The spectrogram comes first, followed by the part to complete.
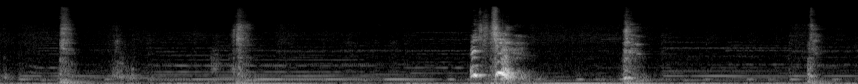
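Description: A woman sneezing several times in a row, the loudest a double sneeze about five seconds in, over background music with steady held notes.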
